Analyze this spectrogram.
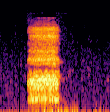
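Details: Common Kestrel (Falco tinnunculus), one of a breeding pair in a nest box at Riet Vell reserve, Ebro Delta, Tarragona, arriving with field-mouse prey: one harsh, rasping screech under half a second, broad and grating, against a quiet background.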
